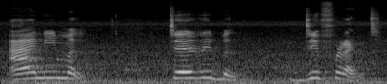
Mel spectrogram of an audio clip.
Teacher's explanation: one stressed syllable followed by two unstressed syllable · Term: ductile, dactyl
